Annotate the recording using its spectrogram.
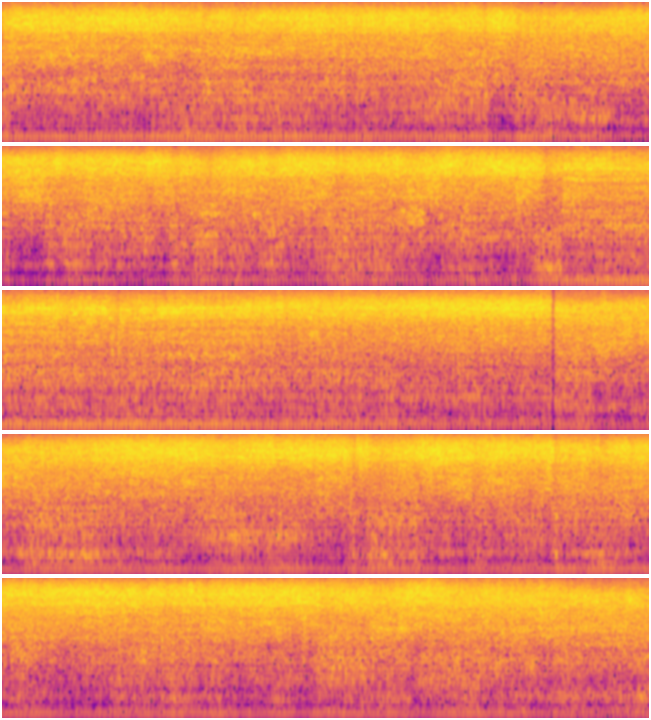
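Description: A dredge water-pump engine running steadily, with water hissing from a pressure nozzle and pouring from a pipe outlet into a gravel hole. About two-thirds of the way through, the engine note steps slightly lower.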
